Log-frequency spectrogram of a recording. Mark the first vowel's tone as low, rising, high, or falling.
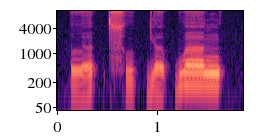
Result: rising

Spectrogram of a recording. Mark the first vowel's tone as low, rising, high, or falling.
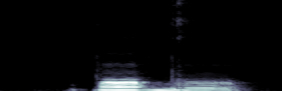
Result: high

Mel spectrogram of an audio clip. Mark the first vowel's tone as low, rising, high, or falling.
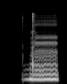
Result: high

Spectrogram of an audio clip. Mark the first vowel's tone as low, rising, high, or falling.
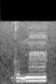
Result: low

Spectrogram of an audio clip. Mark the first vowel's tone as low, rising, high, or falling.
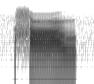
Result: rising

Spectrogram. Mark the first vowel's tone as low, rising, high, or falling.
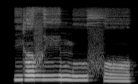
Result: high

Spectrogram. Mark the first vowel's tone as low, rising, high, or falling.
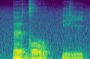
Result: falling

